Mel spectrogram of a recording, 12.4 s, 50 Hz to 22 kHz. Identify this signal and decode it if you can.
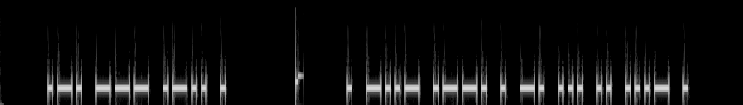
Morse code, heard as a keyed tone, about 15 wpm, 700 Hz. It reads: ROLE EXPENSIVE
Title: Sentences from Top 1500 Words - New Word Drill Alt - 15wpm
